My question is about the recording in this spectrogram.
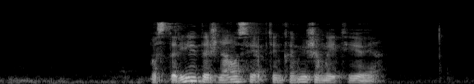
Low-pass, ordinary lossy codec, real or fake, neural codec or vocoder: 7.2 kHz; MP3, 64 kbps; fake; vocoder, 44.1 kHz, 80 mel bands, Vocos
